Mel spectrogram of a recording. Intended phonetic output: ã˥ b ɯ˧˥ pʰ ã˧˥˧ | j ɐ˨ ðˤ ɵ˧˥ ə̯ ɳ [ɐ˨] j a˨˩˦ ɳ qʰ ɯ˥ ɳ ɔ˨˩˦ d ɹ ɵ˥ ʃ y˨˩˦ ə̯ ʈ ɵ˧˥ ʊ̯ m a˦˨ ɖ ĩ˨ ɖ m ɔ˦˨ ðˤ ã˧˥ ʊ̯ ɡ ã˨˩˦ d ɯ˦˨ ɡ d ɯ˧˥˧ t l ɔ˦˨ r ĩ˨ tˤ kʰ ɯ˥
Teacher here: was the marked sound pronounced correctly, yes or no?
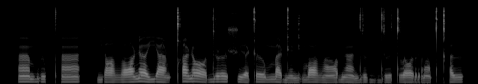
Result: no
